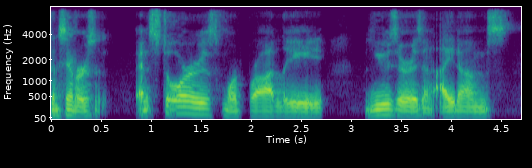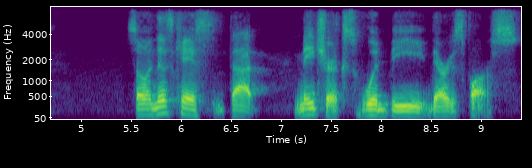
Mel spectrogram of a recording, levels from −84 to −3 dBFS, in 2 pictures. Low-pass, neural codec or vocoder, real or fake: 7.2 kHz; codec, 16 kHz, 1.1 kbps, Voila-Tokenizer; fake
